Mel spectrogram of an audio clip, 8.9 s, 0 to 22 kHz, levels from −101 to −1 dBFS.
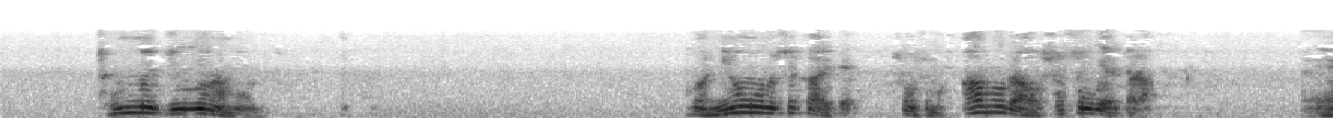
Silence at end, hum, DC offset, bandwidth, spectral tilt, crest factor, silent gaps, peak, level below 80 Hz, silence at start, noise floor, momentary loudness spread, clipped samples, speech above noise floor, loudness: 0 s; none; under 0.1%; 6.6 kHz; -9.5 dB/octave; 20 dB; none; -4 dBFS; -56 dBFS; 0.65 s; -60 dBFS; 16 LU; under 0.1%; 41 dB; -21 LUFS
